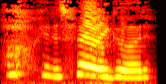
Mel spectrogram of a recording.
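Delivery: loud, high cry of pleasure; ecstatic cry. A narrator's reading. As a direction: cry it out in delight. Cries out in pleasure.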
